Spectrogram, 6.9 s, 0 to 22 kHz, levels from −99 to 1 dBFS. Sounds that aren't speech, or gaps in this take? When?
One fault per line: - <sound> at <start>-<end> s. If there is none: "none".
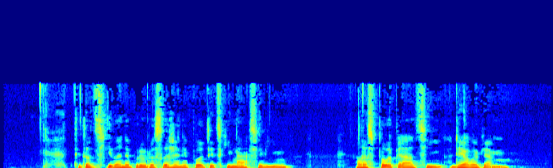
none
